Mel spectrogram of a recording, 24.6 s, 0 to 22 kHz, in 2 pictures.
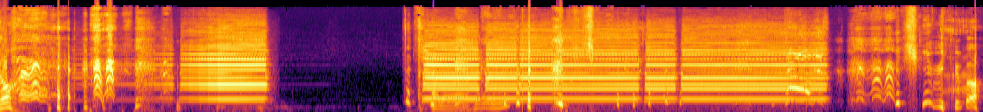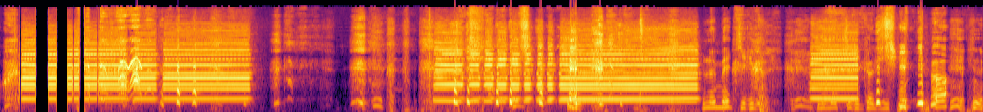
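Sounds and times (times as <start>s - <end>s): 
speech: 0.0s - 0.8s, 11.7s - 12.4s, 21.5s - 22.4s, 23.1s - 24.5s
laughter: 0.0s - 2.3s, 5.1s - 8.7s, 10.6s - 12.6s, 13.6s - 24.5s
car horns honking: 0.0s - 4.2s, 5.1s - 10.5s, 12.4s - 15.6s, 17.6s - 21.4s, 22.1s - 23.4s.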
